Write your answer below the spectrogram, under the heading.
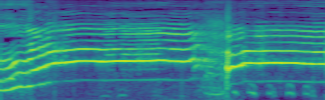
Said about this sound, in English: Or maybe your dog sounds something like a woman wailing.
